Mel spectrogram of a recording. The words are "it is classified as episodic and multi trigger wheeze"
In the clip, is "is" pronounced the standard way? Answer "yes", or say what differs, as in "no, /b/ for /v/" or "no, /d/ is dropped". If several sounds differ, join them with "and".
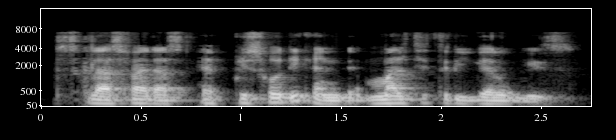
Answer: no, /s/ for /z/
